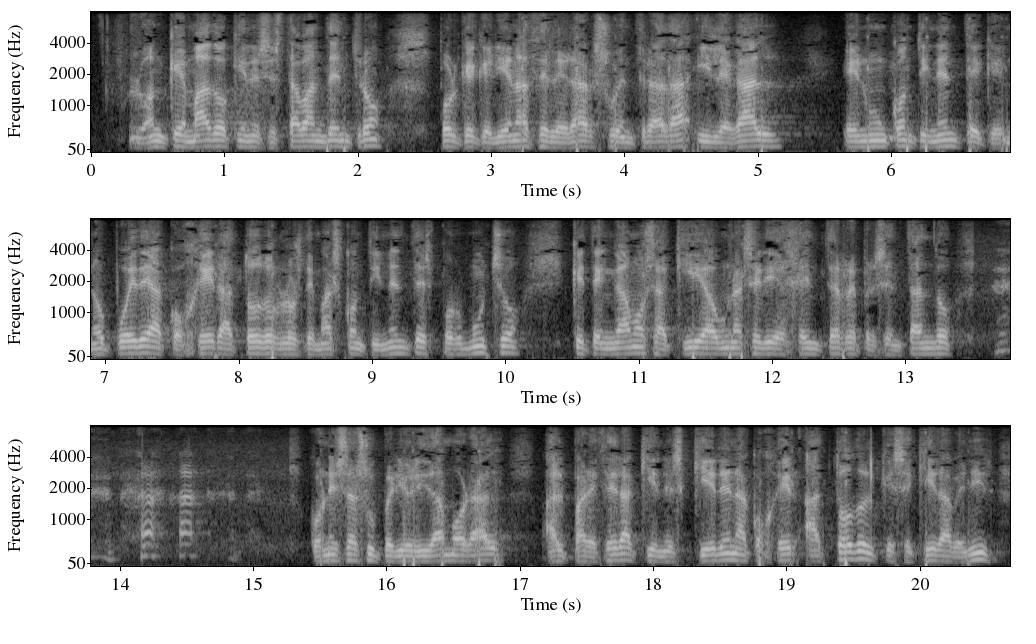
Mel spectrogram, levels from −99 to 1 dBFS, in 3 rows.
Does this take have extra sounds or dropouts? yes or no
yes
